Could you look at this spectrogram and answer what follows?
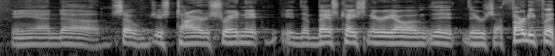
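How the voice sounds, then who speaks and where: Speaking at a moderate pace, a man keeps a medium pitch and a monotone, flat intonation. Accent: Texan. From Texas, Paris. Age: 60s. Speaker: property owner speaking at public hearing. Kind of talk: public comment at council meeting. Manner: halting.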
